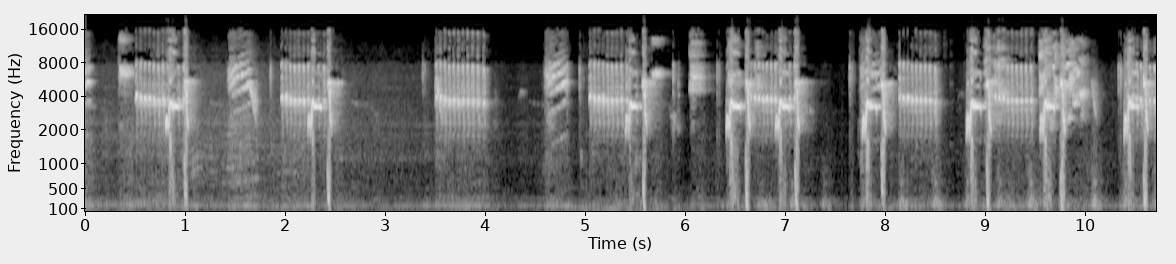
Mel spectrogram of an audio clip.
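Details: Male bar-winged prinia, a territorial fighter, singing vigorously: loud, harsh, buzzy bursts with sharp clicking notes, repeated in quick uneven series of about ten phrases with short silences between.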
